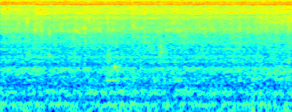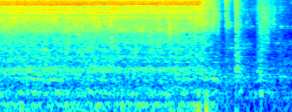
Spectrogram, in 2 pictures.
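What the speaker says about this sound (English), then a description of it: "Let me wash my hands real quick." Water runs steadily from a kitchen tap over hands being washed, a continuous close hiss of flow and splashing that stops abruptly near the end.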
